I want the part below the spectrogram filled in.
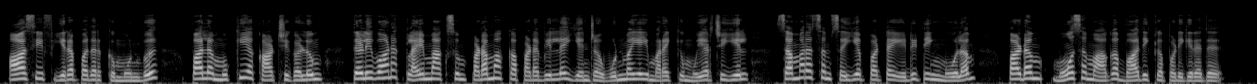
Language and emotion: Tamil, neutral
